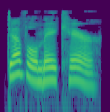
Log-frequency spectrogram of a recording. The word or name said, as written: devil-may-care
